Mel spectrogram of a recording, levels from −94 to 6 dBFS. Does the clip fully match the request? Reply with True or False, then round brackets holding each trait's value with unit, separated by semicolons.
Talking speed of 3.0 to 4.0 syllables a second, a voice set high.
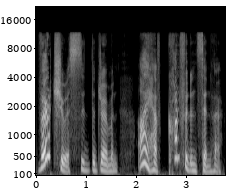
False (4.4 syllables/s; 195 Hz)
